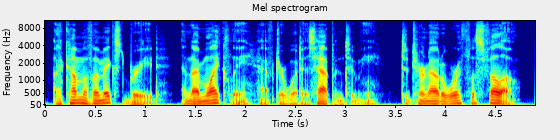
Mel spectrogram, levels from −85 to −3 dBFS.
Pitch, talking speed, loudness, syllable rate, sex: 90 Hz, 255 wpm, -19 LUFS, 6.7 syllables/s, male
